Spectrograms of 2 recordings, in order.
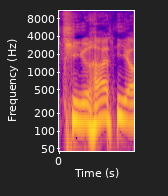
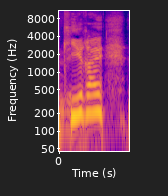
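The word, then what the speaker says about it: Király: Also Kirali wird nicht, wird natürlich nicht Kirani ausgesprochen, sondern Kirai.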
